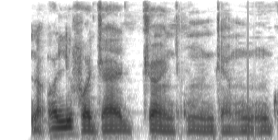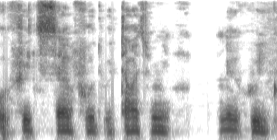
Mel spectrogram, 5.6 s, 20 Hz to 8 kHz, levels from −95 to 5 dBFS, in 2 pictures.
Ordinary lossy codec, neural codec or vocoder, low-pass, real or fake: none; none; none; real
